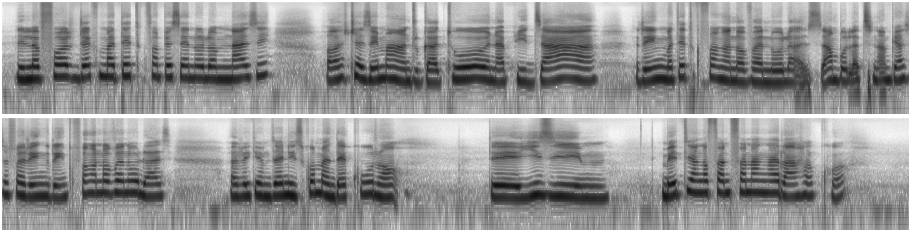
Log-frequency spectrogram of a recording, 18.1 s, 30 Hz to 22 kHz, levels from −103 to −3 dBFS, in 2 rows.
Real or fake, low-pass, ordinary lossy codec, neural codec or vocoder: fake; none; none; autoencoder, 48 kHz, 32 numbers a frame, DAC-VAE, trained on Japanese speech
